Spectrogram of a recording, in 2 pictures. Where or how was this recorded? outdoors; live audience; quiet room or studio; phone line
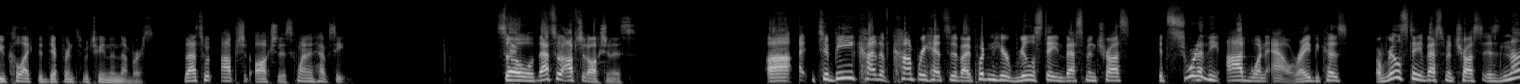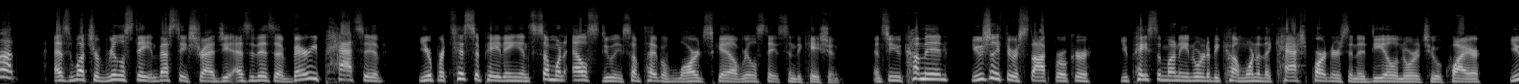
live audience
